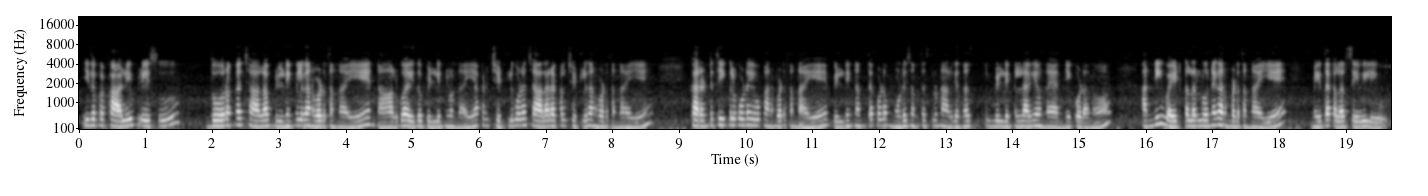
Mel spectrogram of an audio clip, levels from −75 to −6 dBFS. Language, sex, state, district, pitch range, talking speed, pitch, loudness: Telugu, female, Andhra Pradesh, Sri Satya Sai, 180-210 Hz, 135 wpm, 190 Hz, -21 LUFS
